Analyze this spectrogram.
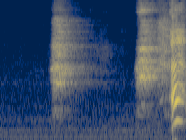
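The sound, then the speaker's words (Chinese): A small village dog barks in two rough, breathy bursts separated by a short pause, with the second bark sharper and louder. “可能是邻居家养的小土狗”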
